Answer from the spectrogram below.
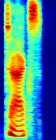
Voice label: "tax", Indian

